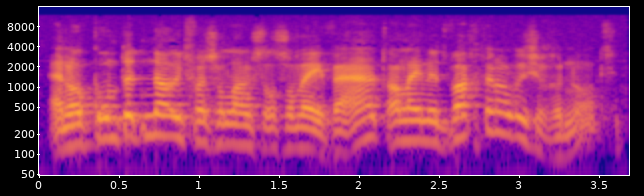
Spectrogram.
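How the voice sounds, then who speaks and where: An actor playing a confident, scheming hustler who coaxes and persuades in a comic radio play. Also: male voice, fairly high pitch, lively intonation, fast, fairly bright tone. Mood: coaxing, confident. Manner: coaxing, self-assured, tag questions.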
